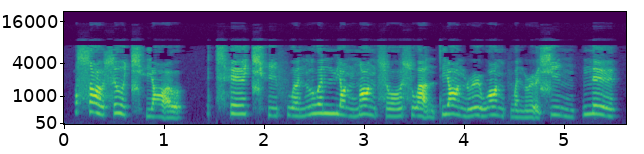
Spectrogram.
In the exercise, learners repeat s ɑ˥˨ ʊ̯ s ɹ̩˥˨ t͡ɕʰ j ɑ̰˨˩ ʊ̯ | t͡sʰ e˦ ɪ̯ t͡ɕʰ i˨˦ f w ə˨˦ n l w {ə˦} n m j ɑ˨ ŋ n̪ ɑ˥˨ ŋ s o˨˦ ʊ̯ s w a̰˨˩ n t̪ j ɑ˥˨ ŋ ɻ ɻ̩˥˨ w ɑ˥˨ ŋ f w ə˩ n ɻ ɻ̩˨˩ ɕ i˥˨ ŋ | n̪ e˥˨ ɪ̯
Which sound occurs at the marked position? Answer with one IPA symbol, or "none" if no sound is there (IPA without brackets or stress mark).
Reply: ə˦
